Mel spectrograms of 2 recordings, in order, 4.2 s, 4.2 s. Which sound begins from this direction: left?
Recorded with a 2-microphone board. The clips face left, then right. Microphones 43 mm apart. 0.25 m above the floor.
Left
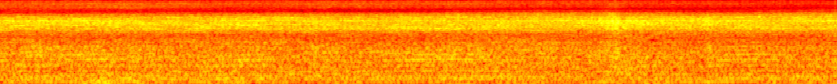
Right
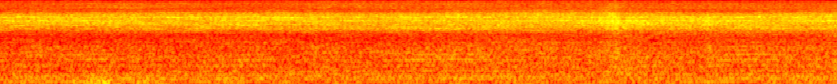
A lawn mower, at 0.0 s.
